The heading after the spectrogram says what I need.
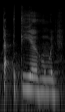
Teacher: پھر تأتیہم، تا جو ہے یہ زبر ہے اس کے، لیکن یہاں پہ حمزہ ساکن ہے تو جھٹکے سے پڑھا جائے گا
